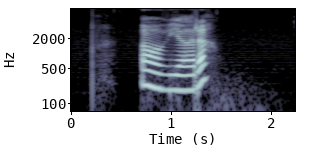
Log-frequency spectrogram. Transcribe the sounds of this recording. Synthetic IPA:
ʔɑːvjœːɾa

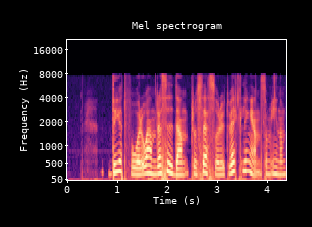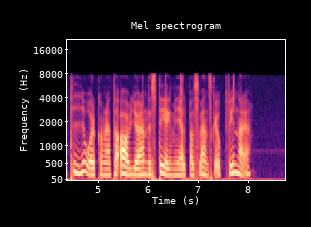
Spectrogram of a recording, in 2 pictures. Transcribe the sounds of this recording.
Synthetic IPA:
d̪eːt̪foːɾɔand̪ɾasiːd̪anpʰɾʊsɛsʊɾʉ̟ːt̪vɛkʰlɪŋənsɔmʔɪnːɔmt̪ʰiːəoːɾkʰɔmːəɾat̪ʰːɑ̰ːʔɑːvjœːɾand̪əst̪eːɡmejɛlpavsvɛnskaɵpːfɪnːaɾə̰

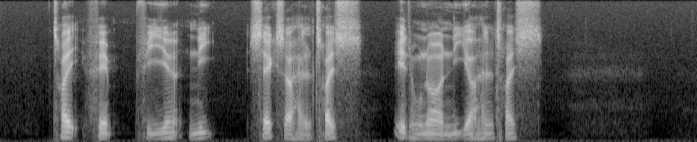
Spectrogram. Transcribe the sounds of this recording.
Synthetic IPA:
t͡sʰʁɛ̰ːfem̰ | fiːɐnḭː | seɡ̥sɒ̽ɦælt͡sʰʁas | e̝d̥hunɐðˠɒnḭːɒ̽ɦælt͡sʰʁas

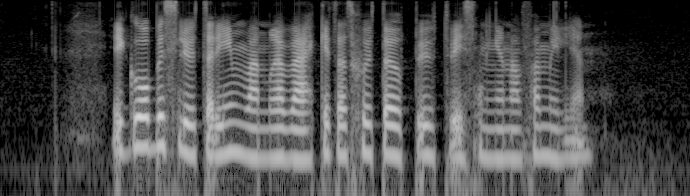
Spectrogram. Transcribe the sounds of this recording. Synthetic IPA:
ɪɡoːbɛslʉ̟ːt̪ad̪əɪnvand̪ɾavæɾkət̪at̪ɧʉ̟ːt̪ːaɵpːʉ̟ːt̪vḭːsnɪŋənavfamɪljə̰n

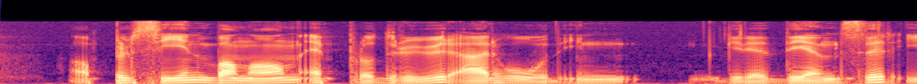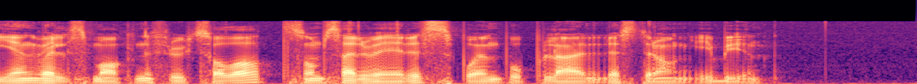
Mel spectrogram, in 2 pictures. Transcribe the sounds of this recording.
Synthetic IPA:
ʔɑ̰pəlsiːnbɑnɑːnɛ̰pləɔd̪ɾʉːəɾæ̰ːɾhuːʋəd̪ɪ̰ŋɡɾɛd̪ɪɛnsəɾɪeːnʋɛlsmɑːkənəfɾʉkt̪sɑlɑːt̪sɔmsæɾʋeːɾəspʰɔɛːnpʰʊpʉlæːɾɾɛ̰st̪ʉɾɑŋːɪ̰by̰ːə̰n

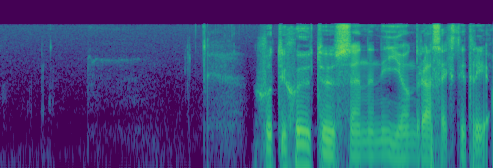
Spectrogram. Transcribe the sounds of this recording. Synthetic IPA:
ɧɵt̪ːɪɧʉ̟ːt̪ʰʉ̟ːsənːiːʊhɵnd̪ɾasɛkst̪ɪt̪ʰɾḛː

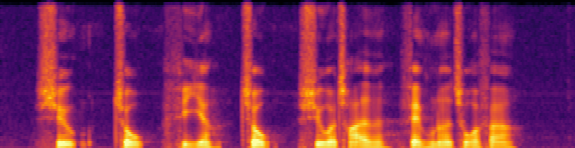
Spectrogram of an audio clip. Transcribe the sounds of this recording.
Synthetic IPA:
syʊ̰ | t͡sʰo̝̰ː | fiːɐ | t͡sʰo̝̰ː | syʊ̰ɒt͡sʰʁað̞ˠʋəfem̰hunɐðˠɒt͡sʰo̝̰ːɒfɶɐ

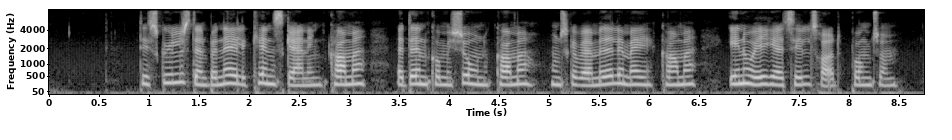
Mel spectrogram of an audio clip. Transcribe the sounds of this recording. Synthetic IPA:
d̥e̝sɡ̥yləsd̥enb̥ænɛ̰ːləkʰen̰sɡ̥æɐne̝ŋkʰɒ̽mæ | æd̥enkʰo̝miɕo̝̰ːnkʰɒ̽mæhunsɡ̥æʋæːɐmeð̞ˠlemækʰɒ̽mæ | e̝nue̝ɡ̥əæɐt͡sʰe̝lt͡sʰʁɒ̽d̥pʰɔ̽ŋt͡sʰɔ̽m

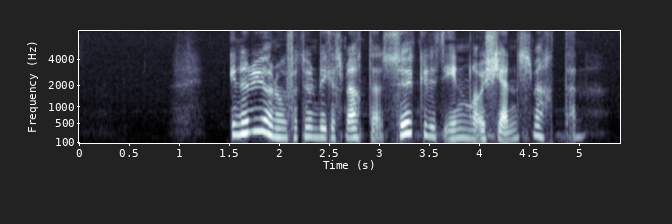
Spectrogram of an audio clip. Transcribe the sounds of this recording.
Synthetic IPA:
ʔɪnːand̪ʉjøːnuːɡəfœʁat̪hʉnb̪lɪkəsmæʁt̪ə̰nsøːkəd̪ɪt̪ɪnʁəoɕɛnːəsmæʁt̪ə̰n

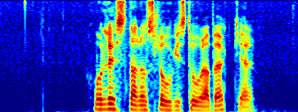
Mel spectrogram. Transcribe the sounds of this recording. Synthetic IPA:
hʊnlʏsnad̪əɔsluːɡɪst̪uːɾabœkʰːə̰ɾ

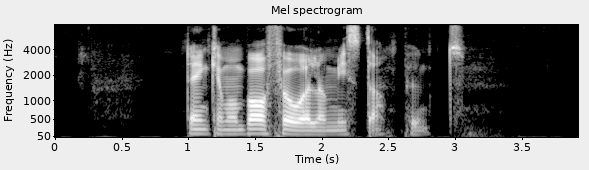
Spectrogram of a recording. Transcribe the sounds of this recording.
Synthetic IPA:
d̪̥ɛnkʰanmanbɑːɾafoːɛlːəɾmɪst̪ʰa̰pʰɵŋk̚t̪

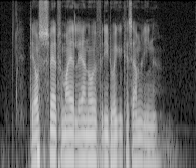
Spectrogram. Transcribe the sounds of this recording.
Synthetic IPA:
d̥e̝æɐɒ̽sə̥sʋæɐ̰d̥fɒ̽mɑ̈ɪæd̥leːɐnɔ̽ːð̩ˠfɒ̽d̥ḭːd̥ue̝ɡ̥əkʰæsɑ̈mn̩lḭːnə

